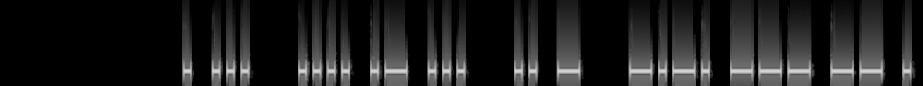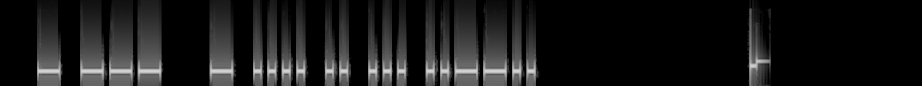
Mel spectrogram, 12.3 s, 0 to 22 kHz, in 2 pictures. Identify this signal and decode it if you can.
Morse code, heard as a keyed tone, about 25 wpm, 700 Hz. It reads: ES HAS IT COME TO THIS?
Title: Sentences from Top 100 Words and Abbreviations 25wpm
